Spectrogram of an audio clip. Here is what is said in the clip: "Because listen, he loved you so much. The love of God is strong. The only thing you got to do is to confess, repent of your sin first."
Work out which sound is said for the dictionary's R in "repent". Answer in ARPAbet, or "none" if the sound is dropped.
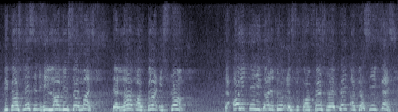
W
